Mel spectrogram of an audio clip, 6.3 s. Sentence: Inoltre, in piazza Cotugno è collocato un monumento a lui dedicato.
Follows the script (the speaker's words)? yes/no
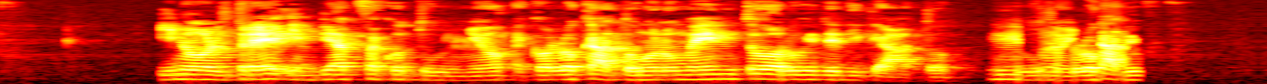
no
